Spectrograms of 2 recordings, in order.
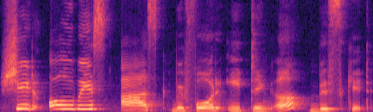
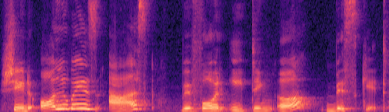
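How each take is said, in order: First: The words are shortened to she'd. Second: The same.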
